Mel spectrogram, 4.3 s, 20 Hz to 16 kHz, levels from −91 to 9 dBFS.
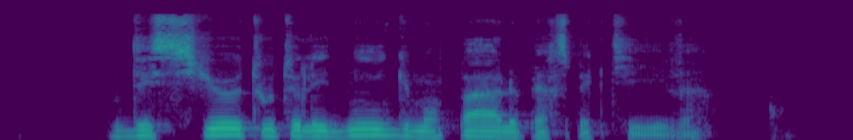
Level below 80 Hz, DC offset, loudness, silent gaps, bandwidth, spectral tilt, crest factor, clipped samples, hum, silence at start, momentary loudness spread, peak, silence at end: -64 dBFS; under 0.1%; -40 LUFS; none; 11.5 kHz; -4.5 dB/octave; 18 dB; under 0.1%; none; 0.55 s; 16 LU; -24 dBFS; 0.75 s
